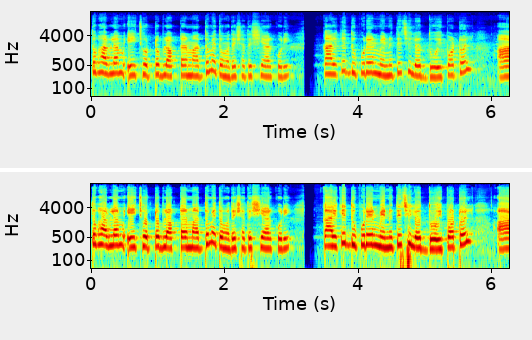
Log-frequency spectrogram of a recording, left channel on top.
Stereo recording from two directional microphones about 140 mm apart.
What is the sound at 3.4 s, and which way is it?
A woman's voice, 55° right (ahead or behind).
